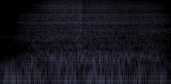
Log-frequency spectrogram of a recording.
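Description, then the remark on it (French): A slow, steady inhalation through the nose during a guided breathing exercise, a soft airy hiss that swells and holds for under two seconds, heard alone with no talking. “on va effectuer cela une troisième et dernière fois Inspirez par le nez.”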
